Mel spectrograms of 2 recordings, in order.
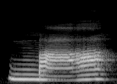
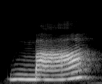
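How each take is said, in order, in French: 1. La hauteur descend puis remonte. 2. La hauteur monte du milieu vers le haut. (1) "Le troisième descend, ensuite monte" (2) "Le deuxième monte"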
